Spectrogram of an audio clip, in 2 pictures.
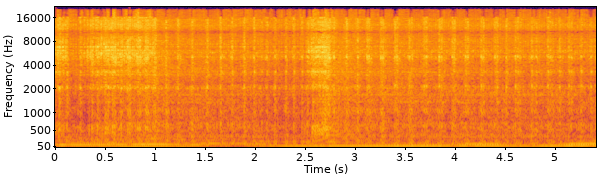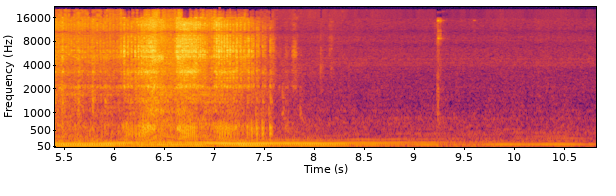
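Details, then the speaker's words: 1985 Honda Aero 80 two-stroke scooter, not run in 32 years: it starts, revs under throttle for several seconds, then dies; owner suspects a clogged fuel line starving it, carburetor seemingly okay. "and so as you can hear it runs for a few seconds it accelerates under the throttle which means the carburetor I think that means the carburetor is okay but I don't think it's getting fuel"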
